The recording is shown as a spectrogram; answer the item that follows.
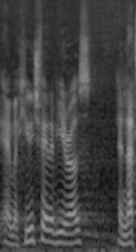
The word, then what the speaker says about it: gyros: I am a huge fan of gyros. And that's how it's pronounced.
